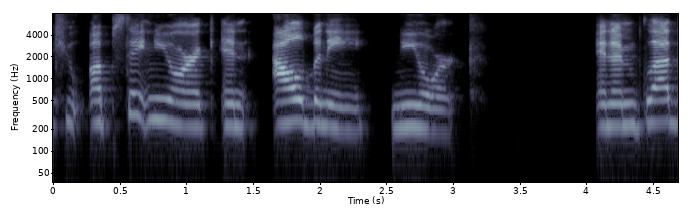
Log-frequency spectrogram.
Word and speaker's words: Albany: it's all related to Upstate New York and Albany New York and I'm glad that I said that correctly because every time I want to say albainy when that's not how it's pronounced and I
